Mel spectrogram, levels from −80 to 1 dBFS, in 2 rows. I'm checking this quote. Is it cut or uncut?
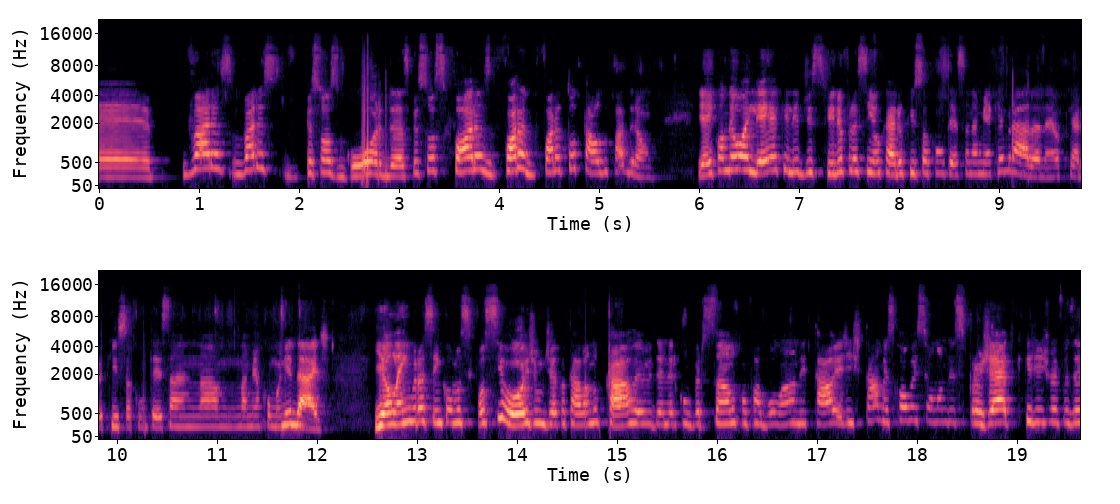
uncut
